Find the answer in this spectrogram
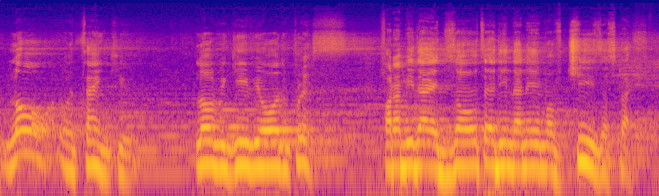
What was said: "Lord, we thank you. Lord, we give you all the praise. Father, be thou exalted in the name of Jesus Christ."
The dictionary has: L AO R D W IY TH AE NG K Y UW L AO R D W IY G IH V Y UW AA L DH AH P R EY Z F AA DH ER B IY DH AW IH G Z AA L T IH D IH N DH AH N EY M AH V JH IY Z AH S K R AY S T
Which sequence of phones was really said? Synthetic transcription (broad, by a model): L AO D W IY TH AE NG K Y UW L AO D W IY G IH V Y UW AA L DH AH P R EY S F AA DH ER B IY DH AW IH G Z AA L T IH D IH N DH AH N EY M AH V JH IY Z AH S K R AY S T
